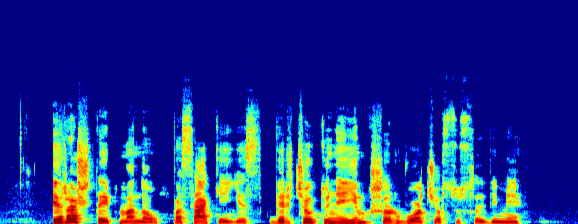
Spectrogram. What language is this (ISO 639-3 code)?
lit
